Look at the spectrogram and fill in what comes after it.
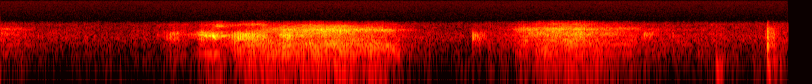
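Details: Two soft, breathy, rasping inhalations with a faint snort; quiet snoring in an infant.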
